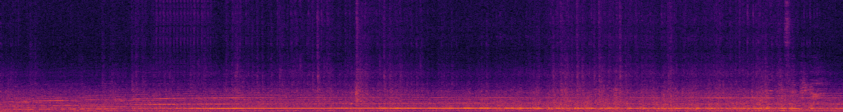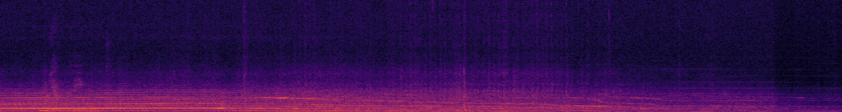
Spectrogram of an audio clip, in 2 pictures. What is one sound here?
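The inside of a bus rattles and rumbles while it drives.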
